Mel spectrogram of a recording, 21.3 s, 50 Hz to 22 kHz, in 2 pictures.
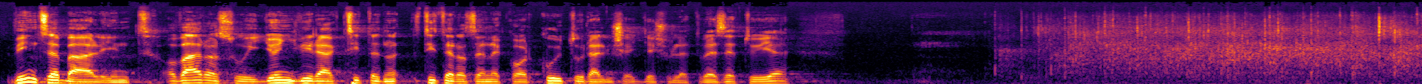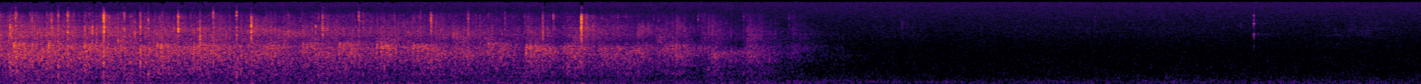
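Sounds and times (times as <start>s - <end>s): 
speech: 0.1s - 6.1s
audience applause for zither orchestra members at an award presentation: 7.4s - 16.9s.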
